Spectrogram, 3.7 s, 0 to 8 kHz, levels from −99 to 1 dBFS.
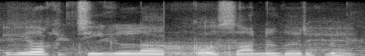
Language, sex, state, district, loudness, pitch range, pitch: Maithili, female, Bihar, Supaul, -15 LUFS, 190-210 Hz, 200 Hz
